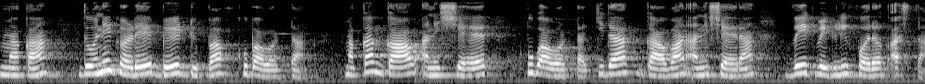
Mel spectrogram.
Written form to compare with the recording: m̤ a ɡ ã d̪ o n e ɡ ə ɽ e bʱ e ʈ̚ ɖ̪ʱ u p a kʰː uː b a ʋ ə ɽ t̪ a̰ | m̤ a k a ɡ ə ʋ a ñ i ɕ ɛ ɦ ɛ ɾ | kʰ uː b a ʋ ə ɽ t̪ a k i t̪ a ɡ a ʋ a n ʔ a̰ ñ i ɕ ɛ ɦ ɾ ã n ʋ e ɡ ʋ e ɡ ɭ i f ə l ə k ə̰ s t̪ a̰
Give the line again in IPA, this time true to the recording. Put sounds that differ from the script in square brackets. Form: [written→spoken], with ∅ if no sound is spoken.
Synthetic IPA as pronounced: m̤ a [ɡ→k] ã d̪ o n e ɡ ə ɽ e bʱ e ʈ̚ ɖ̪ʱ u p a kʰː uː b a ʋ ə ɽ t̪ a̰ | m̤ a k a ɡ [ə→a] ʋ a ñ i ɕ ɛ ɦ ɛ ɾ | kʰ uː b a ʋ ə ɽ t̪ a k i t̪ a ɡ a ʋ a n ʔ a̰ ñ i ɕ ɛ ɦ ɾ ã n ʋ e ɡ ʋ e ɡ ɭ i f ə [l→ɾ] ə k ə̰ s t̪ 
